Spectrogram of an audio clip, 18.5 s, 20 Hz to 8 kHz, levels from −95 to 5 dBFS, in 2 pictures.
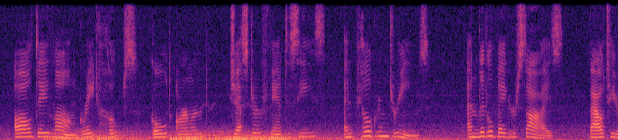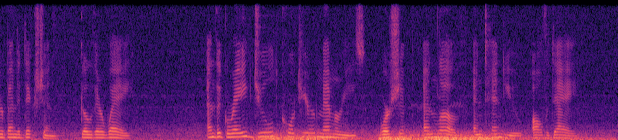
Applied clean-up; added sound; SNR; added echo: none; Thunder / Rain; 0 dB; none.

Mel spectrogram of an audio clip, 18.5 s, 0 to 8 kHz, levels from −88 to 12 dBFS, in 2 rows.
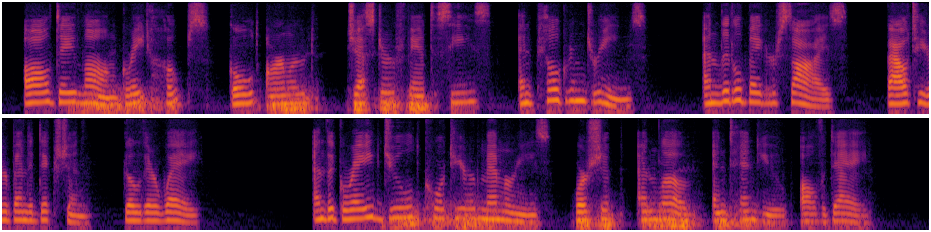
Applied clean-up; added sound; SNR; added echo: neural mask model RNNoise.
